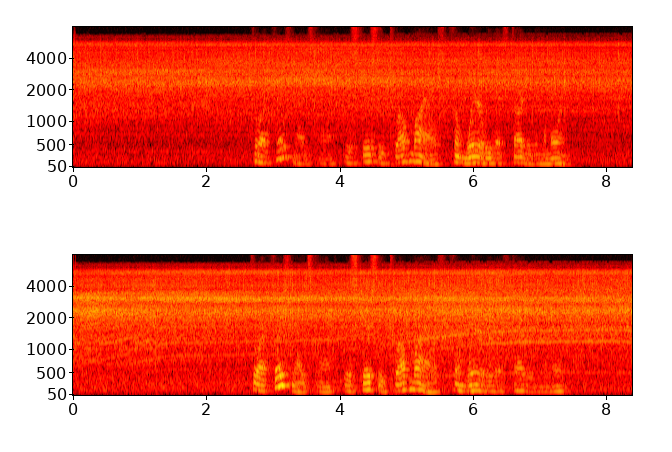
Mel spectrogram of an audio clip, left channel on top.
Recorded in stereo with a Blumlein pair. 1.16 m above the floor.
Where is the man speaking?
50° right, 2.5 m; by 7.5 s 40° left, 2.5 m.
